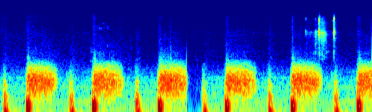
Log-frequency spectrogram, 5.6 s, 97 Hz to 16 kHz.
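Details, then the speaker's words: Aortic regurgitation teaching recording: regular heart sounds at about 61 a minute with a characteristic blowing diastolic murmur after the second sound; presented as the most characteristic diastolic murmur, always abnormal. "Ese es el soplo diastólico más característico que vamos a escuchar."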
